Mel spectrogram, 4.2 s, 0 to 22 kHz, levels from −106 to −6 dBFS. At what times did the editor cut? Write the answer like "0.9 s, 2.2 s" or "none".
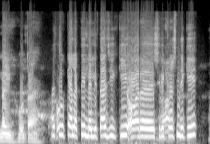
1.1 s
